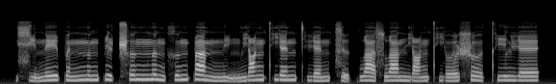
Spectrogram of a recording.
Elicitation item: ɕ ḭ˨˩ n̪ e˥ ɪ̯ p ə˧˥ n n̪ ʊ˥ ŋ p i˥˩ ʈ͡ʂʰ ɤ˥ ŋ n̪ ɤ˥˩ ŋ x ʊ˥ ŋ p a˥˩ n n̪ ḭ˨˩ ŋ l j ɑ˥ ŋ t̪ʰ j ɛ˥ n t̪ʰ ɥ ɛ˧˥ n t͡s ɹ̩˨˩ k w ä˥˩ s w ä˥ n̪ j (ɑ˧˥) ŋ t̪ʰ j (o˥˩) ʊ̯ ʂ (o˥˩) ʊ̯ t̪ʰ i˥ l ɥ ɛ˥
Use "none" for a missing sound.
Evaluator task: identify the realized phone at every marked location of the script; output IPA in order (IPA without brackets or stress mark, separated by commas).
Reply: ɑ˧˥, o˧˥, o˥˩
